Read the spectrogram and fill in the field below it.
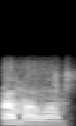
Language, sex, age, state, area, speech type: Sanskrit, male, 18-30, Chhattisgarh, urban, conversation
